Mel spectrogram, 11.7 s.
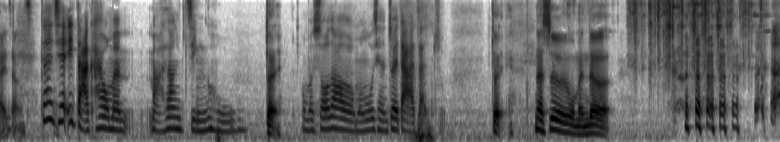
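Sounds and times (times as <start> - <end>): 
speech: 0.0 - 6.8, 7.4 - 9.2, 10.3 - 11.6
motorcycle keys being shaken: 9.2 - 11.6.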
